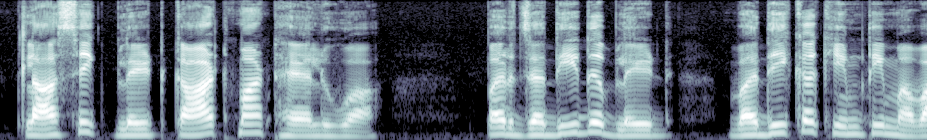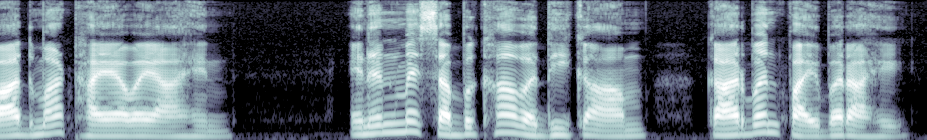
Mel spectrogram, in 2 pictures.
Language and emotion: Sindhi, neutral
